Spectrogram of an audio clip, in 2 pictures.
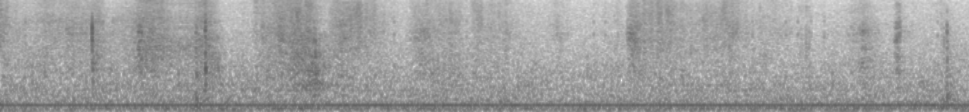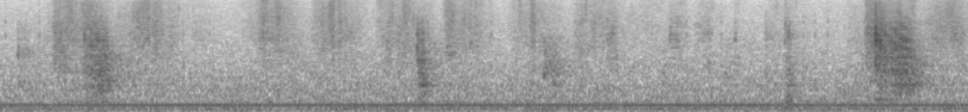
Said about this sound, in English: I'm just gonna put it on my parchment paper, and then I'm gonna roll this one out again.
